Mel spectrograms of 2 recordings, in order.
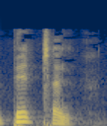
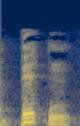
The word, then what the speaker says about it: bitten: 不要念成 bitten, 叫 bitten, 用鼻音这样出来啊。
